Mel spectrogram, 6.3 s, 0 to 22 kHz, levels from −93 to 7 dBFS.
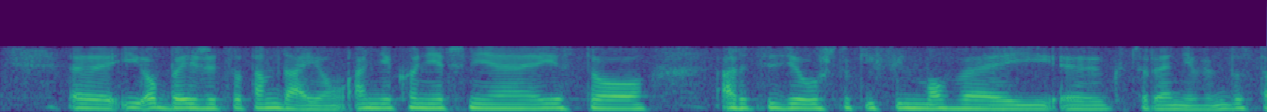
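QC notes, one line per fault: No faults found in this clip.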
